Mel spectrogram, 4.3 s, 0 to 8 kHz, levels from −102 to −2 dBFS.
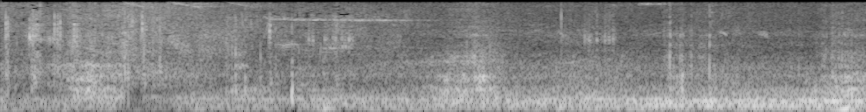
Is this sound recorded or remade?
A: recorded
